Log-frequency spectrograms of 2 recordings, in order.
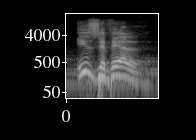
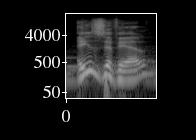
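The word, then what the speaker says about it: איזבל: A palavra em hebraico, Jezabel, Izevel, significa casta. Izevel, a palavra L no hebraico não se pronuncia U, é como se fosse um L, Izevel.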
